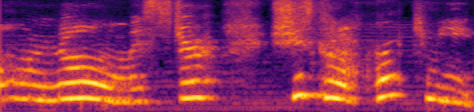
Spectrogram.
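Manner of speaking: put-on child character voice. Voicing a child who backs away from an attacker: child character voice. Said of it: "see you attacking a child".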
